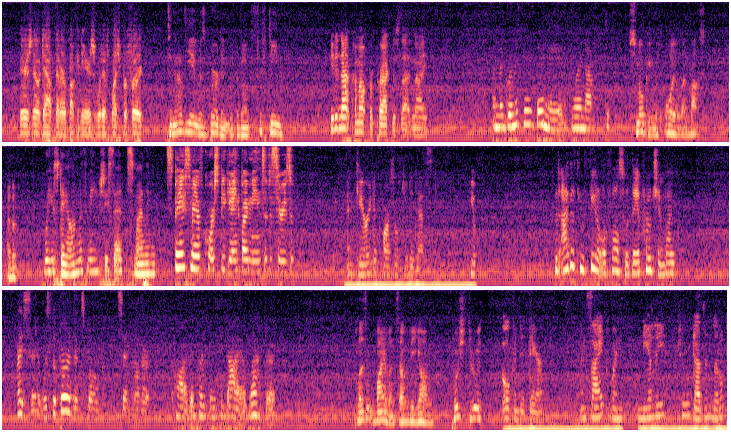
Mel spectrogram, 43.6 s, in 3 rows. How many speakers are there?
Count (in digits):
10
